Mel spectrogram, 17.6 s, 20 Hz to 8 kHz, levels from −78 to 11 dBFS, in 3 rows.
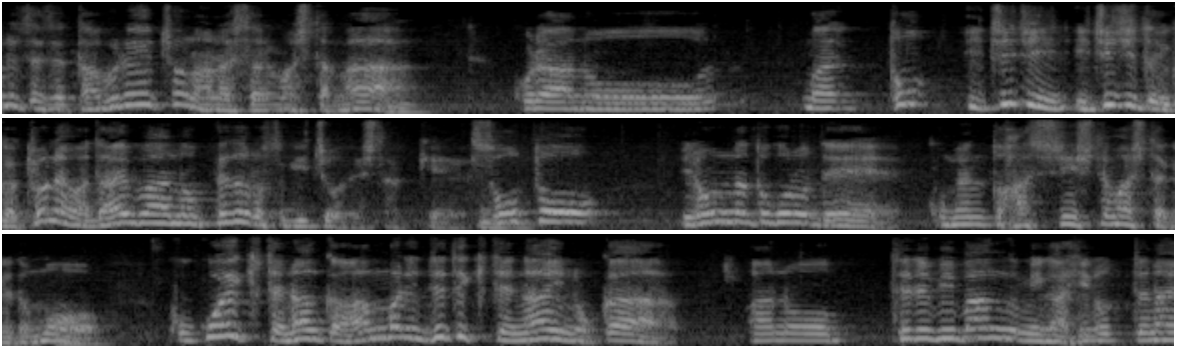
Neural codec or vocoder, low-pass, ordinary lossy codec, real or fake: vocoder, 24 kHz, 100 mel bands, Vocos; 7.2 kHz; none; fake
